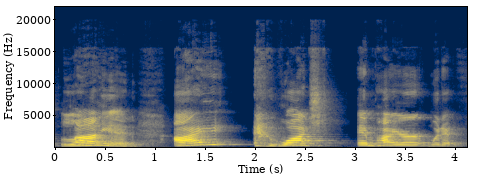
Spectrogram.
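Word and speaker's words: Lyon: Empire that's where got my nickname from oh pronounced lion I watched Empire when it first started but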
